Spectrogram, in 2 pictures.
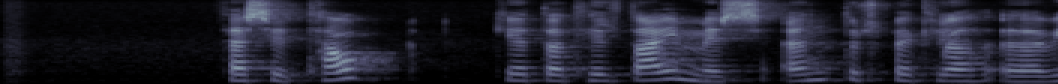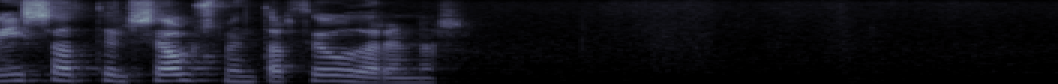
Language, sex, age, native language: Icelandic, female, 30-39, Icelandic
